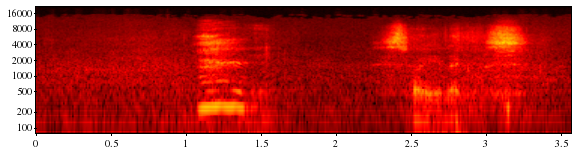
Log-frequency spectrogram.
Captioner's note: waitress chuckles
